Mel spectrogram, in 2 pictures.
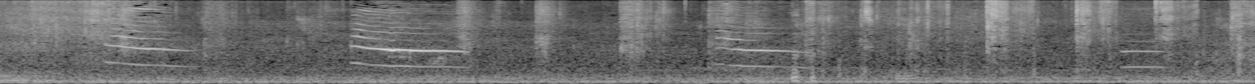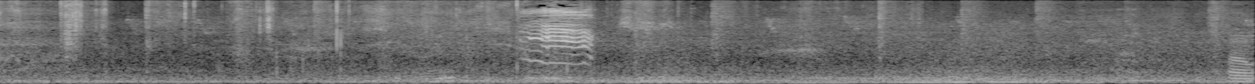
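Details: Homeless stray cats, among them a pregnant female, waiting for food; several short, falling meows with ringing overtones come every few seconds, then a longer wavering meow midway, all over a steady low rumble like passing traffic.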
